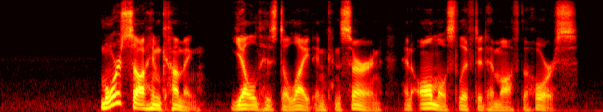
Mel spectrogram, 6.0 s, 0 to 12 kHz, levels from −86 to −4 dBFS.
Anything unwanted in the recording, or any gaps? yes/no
no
